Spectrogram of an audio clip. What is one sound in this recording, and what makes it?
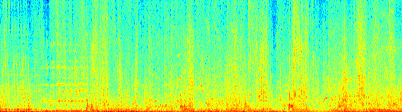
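A robot machine clanks and roars in a fight.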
